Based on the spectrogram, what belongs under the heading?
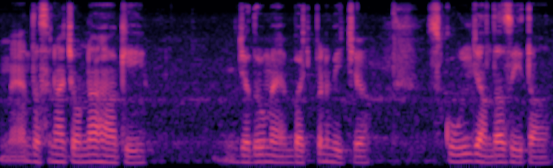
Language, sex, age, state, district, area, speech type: Punjabi, male, 18-30, Punjab, Mohali, urban, spontaneous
